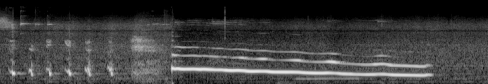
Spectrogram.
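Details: A pet greyhound roos indoors: a run of quick sharp yips, then one long, smooth howl that slowly falls in pitch for over two seconds before stopping.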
